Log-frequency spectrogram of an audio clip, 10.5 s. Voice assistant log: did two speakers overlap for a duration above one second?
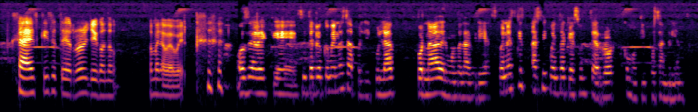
No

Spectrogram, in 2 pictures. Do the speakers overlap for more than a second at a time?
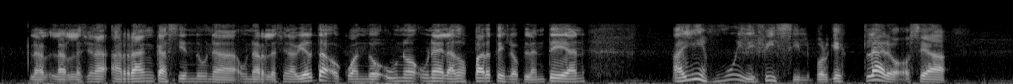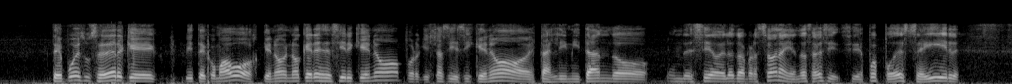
No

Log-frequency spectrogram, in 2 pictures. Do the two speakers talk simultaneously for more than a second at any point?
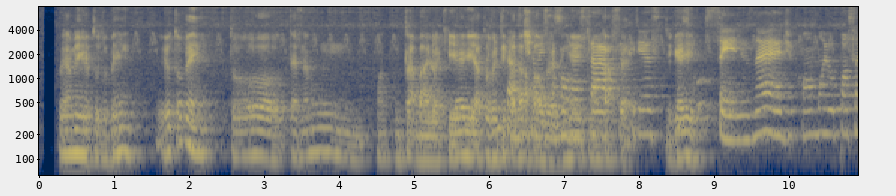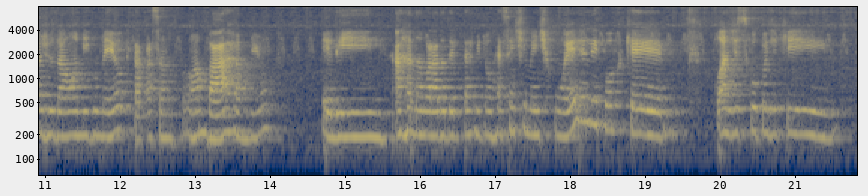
Yes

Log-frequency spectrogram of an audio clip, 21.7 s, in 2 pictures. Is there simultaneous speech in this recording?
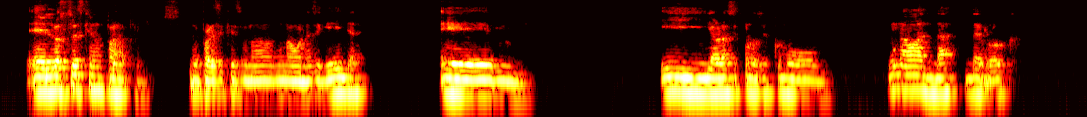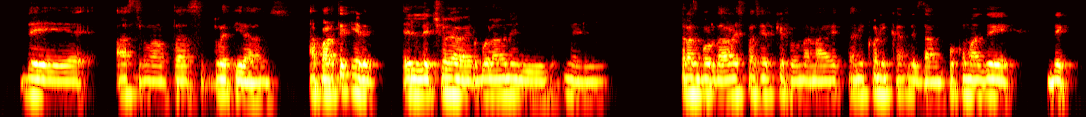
No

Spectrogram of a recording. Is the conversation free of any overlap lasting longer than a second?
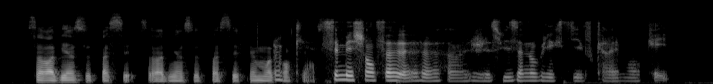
Yes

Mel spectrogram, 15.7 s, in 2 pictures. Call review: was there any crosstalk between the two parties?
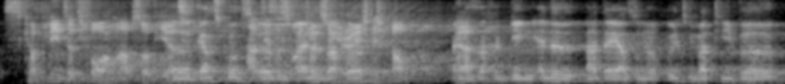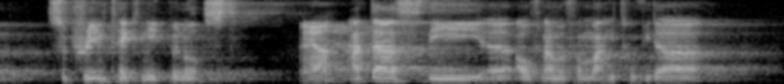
Yes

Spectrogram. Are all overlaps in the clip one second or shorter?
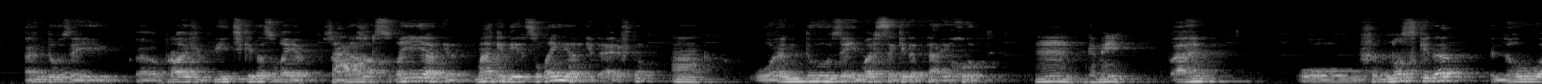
Yes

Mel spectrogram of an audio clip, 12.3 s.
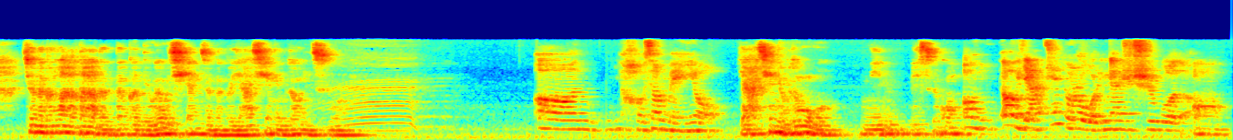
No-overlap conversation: Yes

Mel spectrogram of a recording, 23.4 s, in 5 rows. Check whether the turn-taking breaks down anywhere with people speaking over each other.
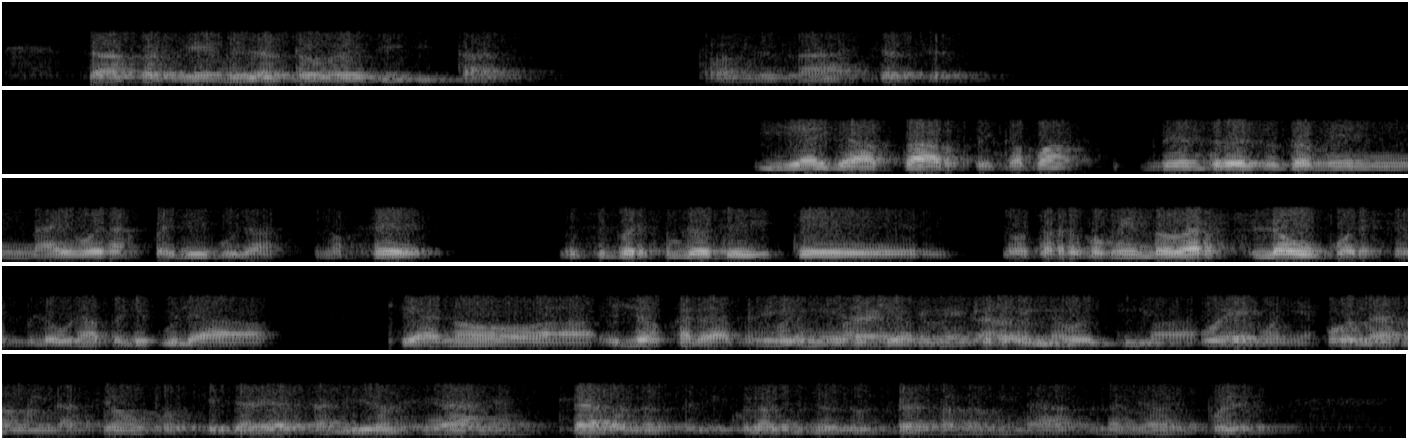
Yes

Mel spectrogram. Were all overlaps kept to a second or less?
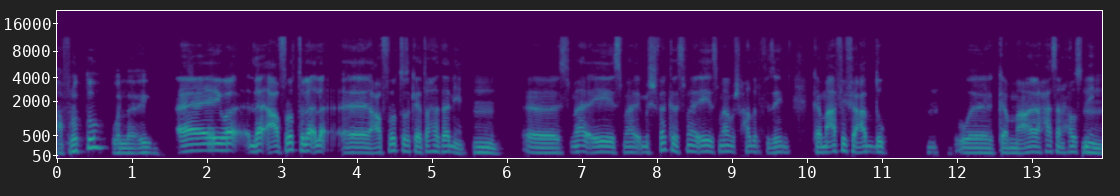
Yes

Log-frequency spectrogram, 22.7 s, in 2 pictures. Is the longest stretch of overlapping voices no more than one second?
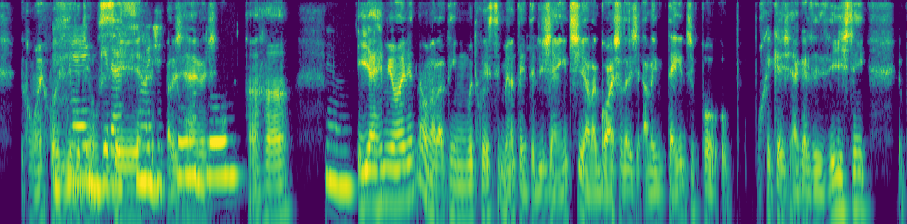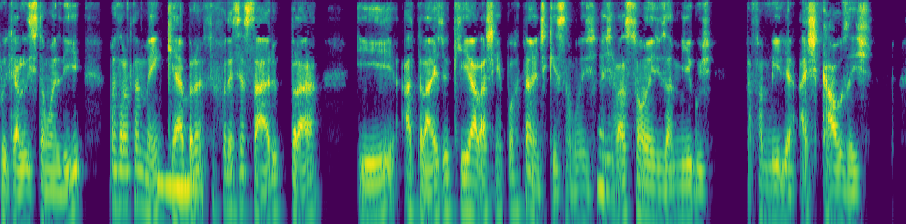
No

